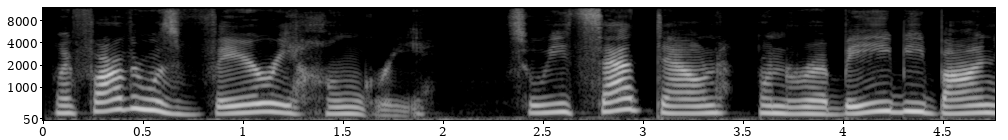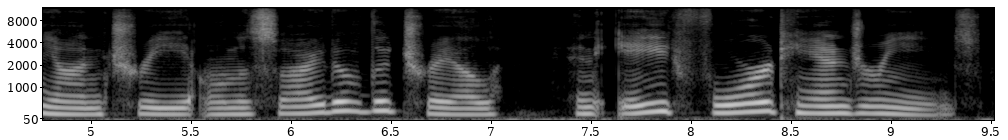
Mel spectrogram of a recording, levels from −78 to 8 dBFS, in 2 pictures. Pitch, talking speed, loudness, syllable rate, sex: 225 Hz, 150 wpm, -18 LUFS, 4.1 syllables/s, female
